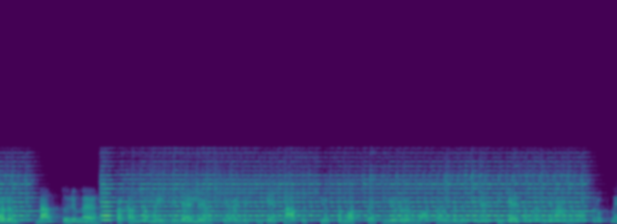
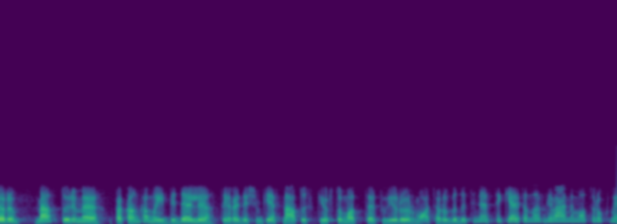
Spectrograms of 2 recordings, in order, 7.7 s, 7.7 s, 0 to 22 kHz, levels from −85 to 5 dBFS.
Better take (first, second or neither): second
